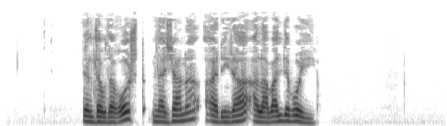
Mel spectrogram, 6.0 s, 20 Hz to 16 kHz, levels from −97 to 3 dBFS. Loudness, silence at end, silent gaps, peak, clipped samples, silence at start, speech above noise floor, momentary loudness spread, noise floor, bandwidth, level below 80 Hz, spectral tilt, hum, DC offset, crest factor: -23 LUFS; 1.8 s; none; -8 dBFS; under 0.1%; 1.1 s; 62 dB; 8 LU; -84 dBFS; 9.8 kHz; -76 dBFS; -6.5 dB/octave; none; under 0.1%; 18 dB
